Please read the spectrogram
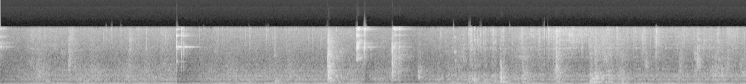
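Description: Metal spoon clinking and scraping against a sauce bowl, a plate and a frying pan as sauce and meat are spooned out, with scattered light knocks and a few sharper clinks.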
